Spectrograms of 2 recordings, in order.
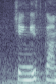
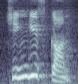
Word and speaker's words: சிங்கிஸ்கான்: அவருக்கு அந்த பேரே வருது செங்கிஸ்கான் என்கிற பேரே வருது அதுவரைக்கும் அவர் டெமோஜின்னு தான் அந்த கதையில சொல்லிட்டு இருப்பாங்க அது பார்த்தீங்கன்னா அவர் பேருக்கே ஒரு அர்த்தம் இருக்கு சிங்கிஸ்கான் என்பது சரி செங்கிஸ்கான் என்பது போர்ஷிய மொழி உச்சரிப்பின்படி உருவானது சின் என்பதற்கு பல அர்த்தங்கள்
